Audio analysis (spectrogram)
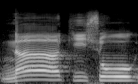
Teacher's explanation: mad asli yang kita kena baca panjang sepanjang 2 harakat. Jangan lebih setengah harakat pun.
